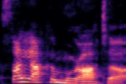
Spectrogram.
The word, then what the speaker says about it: Sayaka Murata: have convenience store woman by sayaka murtara sayar sayaka murata i think that is how you pronounce her name i have heard that this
